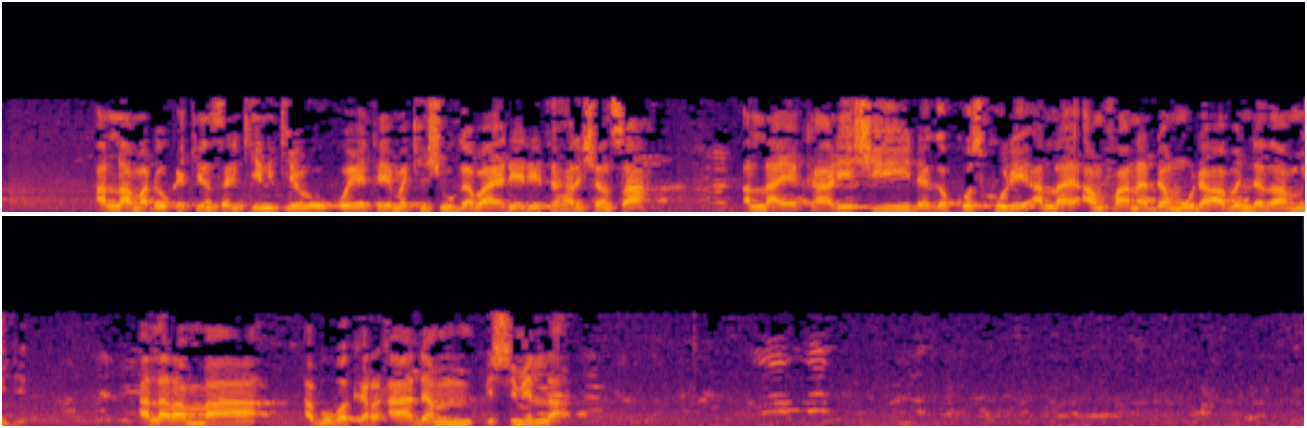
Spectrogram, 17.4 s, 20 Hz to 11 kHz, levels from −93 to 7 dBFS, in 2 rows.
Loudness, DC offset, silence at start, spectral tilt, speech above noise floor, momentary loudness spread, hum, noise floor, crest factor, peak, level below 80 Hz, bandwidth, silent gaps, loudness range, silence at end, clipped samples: -16 LUFS; under 0.1%; 0 s; -4 dB/octave; 27 dB; 16 LU; none; -43 dBFS; 16 dB; -2 dBFS; -60 dBFS; 6.2 kHz; none; 19 LU; 0.05 s; under 0.1%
